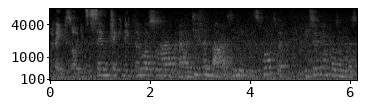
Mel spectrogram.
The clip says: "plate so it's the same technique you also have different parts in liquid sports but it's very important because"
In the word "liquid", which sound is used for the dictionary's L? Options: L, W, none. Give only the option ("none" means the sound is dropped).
W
